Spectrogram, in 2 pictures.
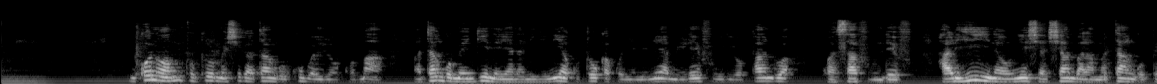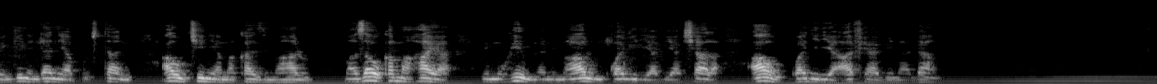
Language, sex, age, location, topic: Swahili, male, 18-24, Dar es Salaam, agriculture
